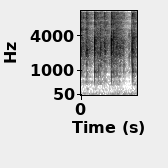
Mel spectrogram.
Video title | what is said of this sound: Best Affordable Makeup of 2019 - Beat the Face BUT on a BUDGET!!! | if you listen when you shake it up it sounds like paint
